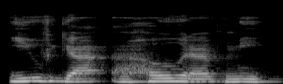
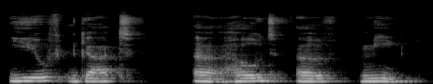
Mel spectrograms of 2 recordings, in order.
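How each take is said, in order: First: The words run together in connected speech. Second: Each word is said separately and carefully. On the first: "depois vou pronunciar de novo do jeito que soa na música" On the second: "eu vou falar primeiro palavra por palavra do jeito formal"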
